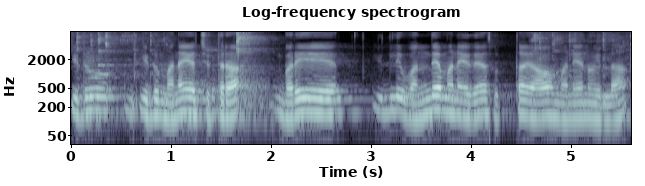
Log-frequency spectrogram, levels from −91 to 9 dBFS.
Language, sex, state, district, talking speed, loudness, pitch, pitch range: Kannada, male, Karnataka, Shimoga, 140 wpm, -19 LUFS, 145 Hz, 130-155 Hz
